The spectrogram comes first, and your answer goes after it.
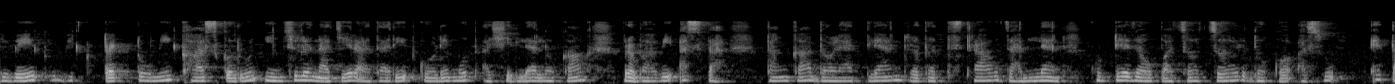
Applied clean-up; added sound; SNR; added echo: none; none; none; none.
